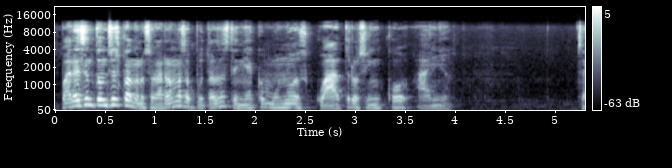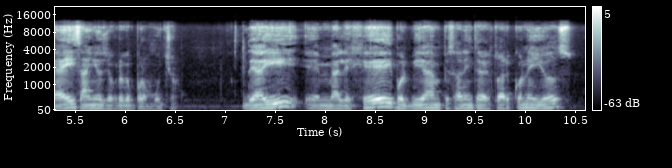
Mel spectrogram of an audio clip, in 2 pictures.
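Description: A young man with a Mexico City accent, telling a personal story in a casual, slangy, animated way with bits of laughter. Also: medium pitch, breathy edge. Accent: Mexico City Spanish. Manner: slangy, laughing, animated retelling with quoted voices. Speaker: vlogger.

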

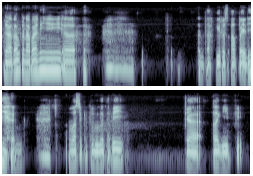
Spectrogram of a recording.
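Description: Stuffy-nosed man, flat halting podcast talk. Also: medium pitch, no room sound. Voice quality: stuffy, congested nose from a cold. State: has a cold with a blocked nose. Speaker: podcast host. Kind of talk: casual solo podcast talk. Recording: dull lo-fi, dry sound.

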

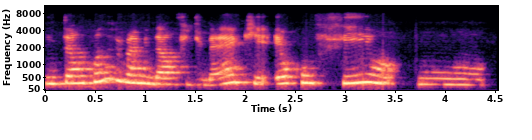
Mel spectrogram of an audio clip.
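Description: A woman's voice: high-pitched, animated, slow pace, mellow. Woman, podcast co-host, reflective casual chat, dull muffled sound. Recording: roomy, slightly dull sound.

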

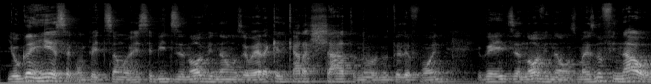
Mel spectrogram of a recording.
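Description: A Brazilian man with a Brazilian Portuguese accent hosts a podcast and shares personal stories in a relaxed, conversational way. His voice sits in a mid register. The recording carries a noticeable roomy echo. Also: mid-range voice. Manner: casual, conversational, acts out quoted dialogue. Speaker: podcast host. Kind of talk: reflective personal storytelling.

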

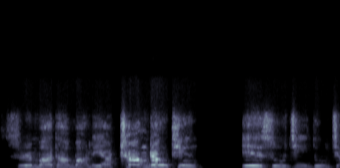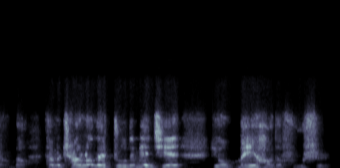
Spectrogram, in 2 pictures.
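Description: A woman's voice: medium pitch, lively intonation, normal speed, fairly bright tone, slightly rough, dull audio. A woman preaching a sermon, retelling scripture stories with emphatic rhetorical questions.

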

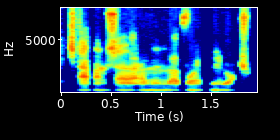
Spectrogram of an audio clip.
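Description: A man's voice: low voice, level tone, moderate pace, vocal fry, bright, forceful tone, slightly rough, no room sound. A man chatting casually as a podcast guest, heard through a thin, tinny phone speakerphone. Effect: tinny, thin speakerphone sound. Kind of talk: casual chat over the phone.

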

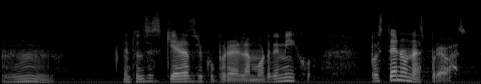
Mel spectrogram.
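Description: A man doing a haughty goddess mother, bright voice. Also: medium pitch, expressive, normal speed, a little hiss or hum. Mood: scheming. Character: haughty goddess mother setting deadly trials.

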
